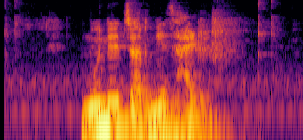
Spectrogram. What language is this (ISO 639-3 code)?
nep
